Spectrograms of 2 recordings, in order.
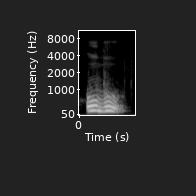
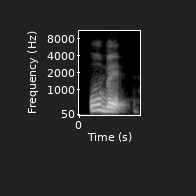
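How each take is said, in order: First: The echo after b sounds like a full u. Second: The echo after b is short and neutral. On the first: The speaker calls it wrong. "seolah-olah ba ini berharokat dhammah" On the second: The speaker calls it right. "kalau dia dhammah ya ube, bukan ubu"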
